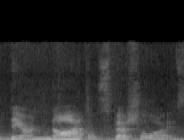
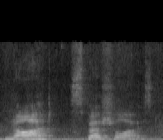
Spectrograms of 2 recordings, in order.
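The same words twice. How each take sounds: First: Said in the usual way. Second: "Not specialized" slowly, word by word; slow emphatic repeat. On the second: Shown as a demonstration. Teacher repeating a key point to students, "Not specialized" slowly.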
